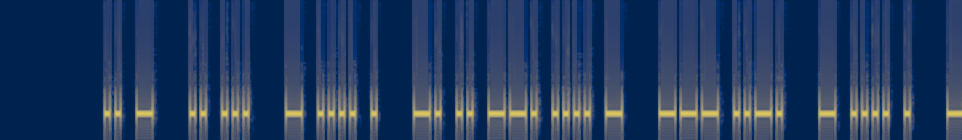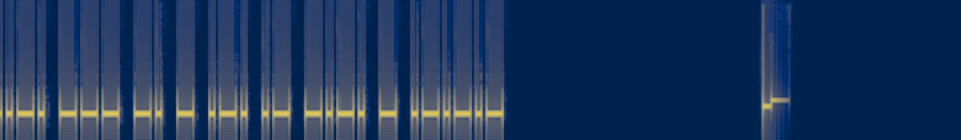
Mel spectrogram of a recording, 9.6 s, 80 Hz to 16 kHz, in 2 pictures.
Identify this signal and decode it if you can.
Morse code, heard as a keyed tone, about 44 wpm, 700 Hz. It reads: IT IS THE NIGHT OF THE CONTRACT.
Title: Sentences from Top 1400 Words 45wpm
